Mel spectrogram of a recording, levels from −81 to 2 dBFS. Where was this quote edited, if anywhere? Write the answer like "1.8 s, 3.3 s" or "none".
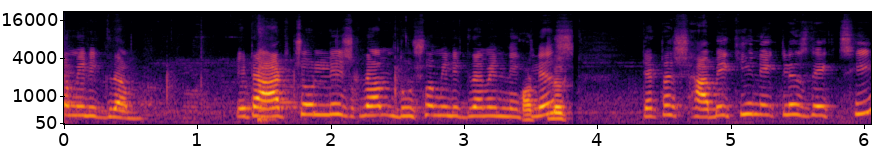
3.8 s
